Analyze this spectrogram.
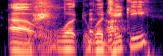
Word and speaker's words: Wojcicki: Wojcicki?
